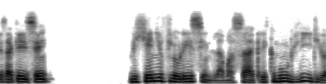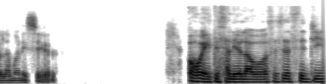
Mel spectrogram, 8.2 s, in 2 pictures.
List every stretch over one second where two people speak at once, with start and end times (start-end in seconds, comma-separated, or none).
none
